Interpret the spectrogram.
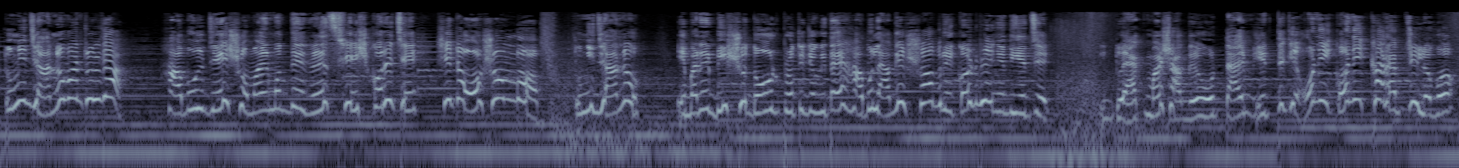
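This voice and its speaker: An earnest young boy from a cartoon, voiced by a woman. The voice is very high, pleading and insistent, like an eager sidekick. Loud music plays behind it. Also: animated, a little fast. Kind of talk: cartoon voice acting.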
